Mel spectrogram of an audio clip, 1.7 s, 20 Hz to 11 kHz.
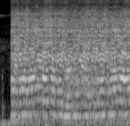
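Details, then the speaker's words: Ford 460 big-block, formerly rust-seized, pulled from an RV, carbureted: steady even starter whirr with no firing pulse at all; spark present earlier when changing carburetors but none now; owner considers rechecking timing. "Not even a damn chug out of it. I better recheck my timing or something."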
